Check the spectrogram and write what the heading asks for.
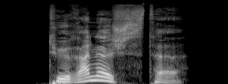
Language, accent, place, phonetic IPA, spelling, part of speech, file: German, Germany, Berlin, [tyˈʁanɪʃstə], tyrannischste, adjective, De-tyrannischste.ogg
- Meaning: inflection of tyrannisch: 1. strong/mixed nominative/accusative feminine singular superlative degree 2. strong nominative/accusative plural superlative degree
